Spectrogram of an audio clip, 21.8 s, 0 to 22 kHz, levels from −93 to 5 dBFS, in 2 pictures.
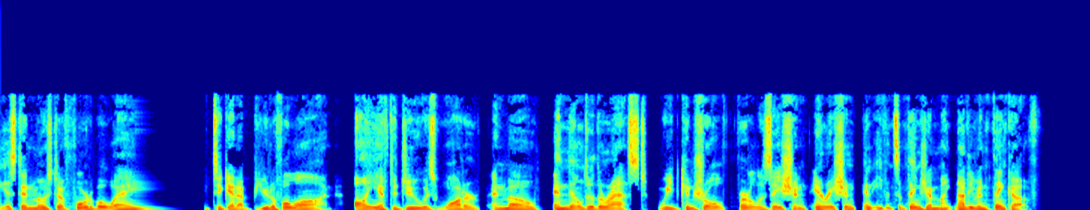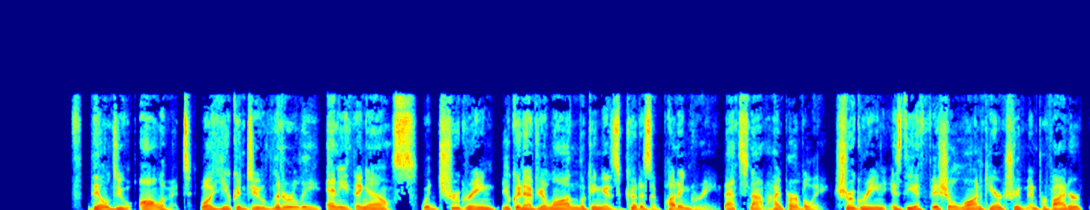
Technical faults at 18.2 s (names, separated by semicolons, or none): jitter buffer speed-up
